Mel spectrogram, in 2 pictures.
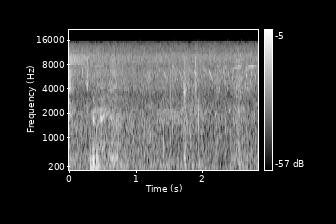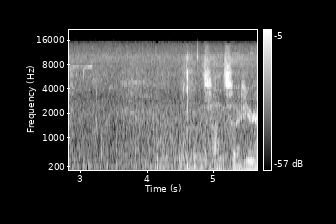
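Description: Footsteps tread on grass and dirt outdoors.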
